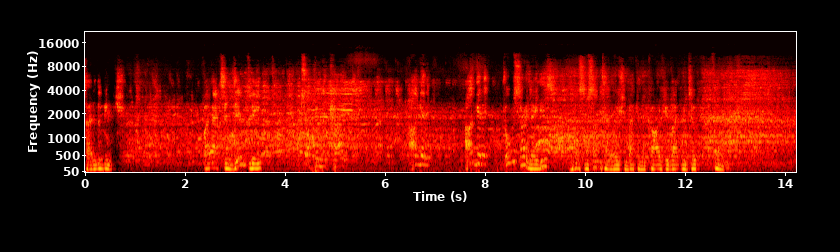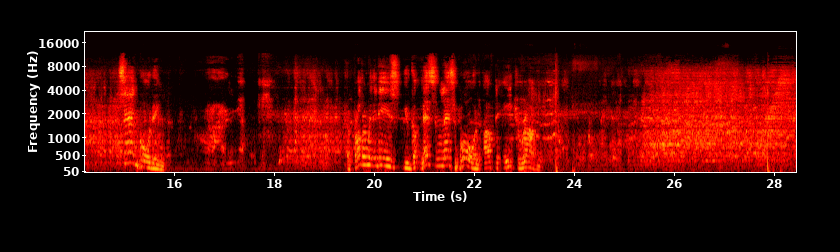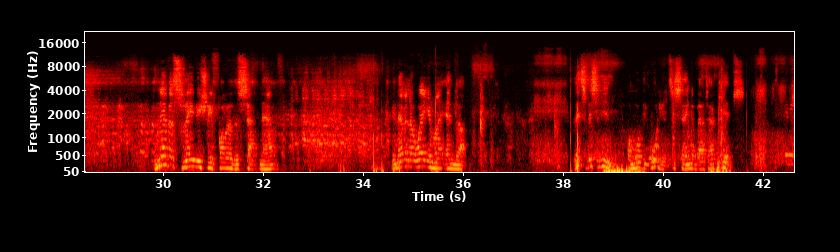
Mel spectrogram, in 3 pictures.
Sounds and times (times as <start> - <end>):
Speech: 0.0 - 0.9, 2.4 - 5.7, 6.5 - 7.0, 7.6 - 12.9, 14.9 - 15.9, 19.4 - 23.6, 29.8 - 32.4, 34.6 - 36.1, 38.2 - 41.6.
